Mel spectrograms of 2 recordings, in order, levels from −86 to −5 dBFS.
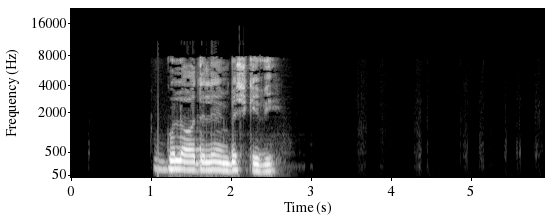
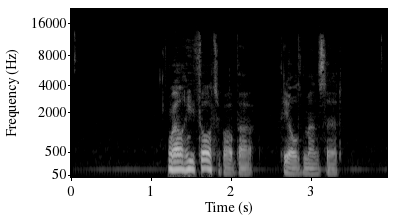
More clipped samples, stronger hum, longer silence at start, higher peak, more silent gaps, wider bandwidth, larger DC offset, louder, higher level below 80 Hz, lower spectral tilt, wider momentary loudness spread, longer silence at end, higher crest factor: neither; second, none vs 50 Hz at -60 dBFS; second, 1.05 s vs 1.2 s; first, 0 dBFS vs -18 dBFS; neither; second, 8.2 kHz vs 14 kHz; neither; first, -11 LUFS vs -37 LUFS; first, -50 dBFS vs -70 dBFS; second, -4.5 dB/octave vs -6.5 dB/octave; second, 12 LU vs 15 LU; first, 3.35 s vs 0.65 s; about the same, 16 dB vs 20 dB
